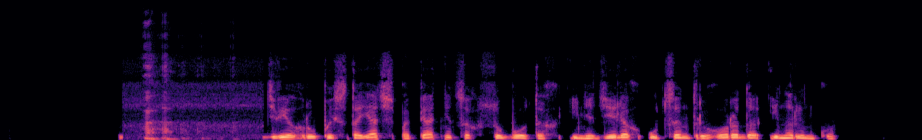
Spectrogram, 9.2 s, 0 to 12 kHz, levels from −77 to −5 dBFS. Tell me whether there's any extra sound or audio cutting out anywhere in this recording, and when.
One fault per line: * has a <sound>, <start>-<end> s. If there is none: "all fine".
* has a laugh, 1.4-2.4 s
